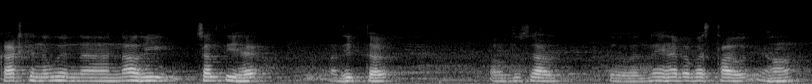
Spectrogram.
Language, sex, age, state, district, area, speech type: Hindi, male, 60+, Bihar, Begusarai, urban, spontaneous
